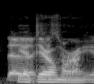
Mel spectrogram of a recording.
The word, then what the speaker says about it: Daryl Morey: I like seeing Daryl Morey just because, or however you say his name. – Daryl Morey, yeah.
